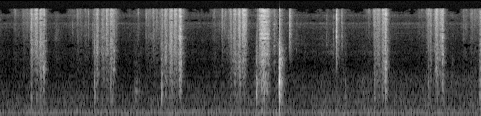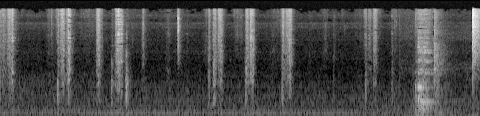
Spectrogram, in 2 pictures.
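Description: A knife chops on a wooden cutting board with quick, sharp taps.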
